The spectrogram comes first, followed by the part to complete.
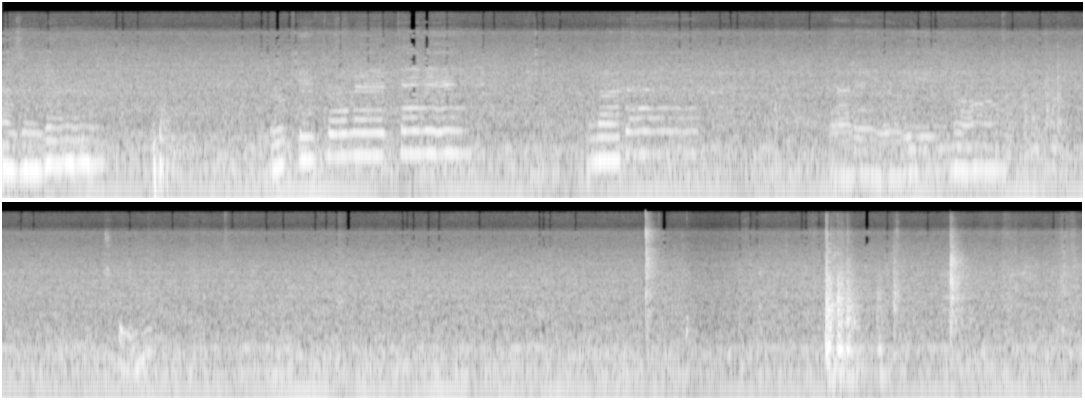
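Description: A man humming a tune in short phrases for the first half, over a steady low kitchen hum. A few sharp clicks or knocks near the end.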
